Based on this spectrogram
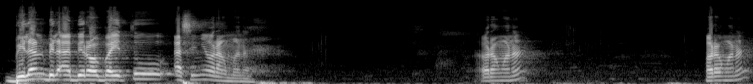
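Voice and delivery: normal talking voice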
